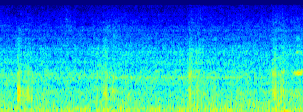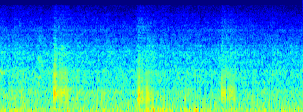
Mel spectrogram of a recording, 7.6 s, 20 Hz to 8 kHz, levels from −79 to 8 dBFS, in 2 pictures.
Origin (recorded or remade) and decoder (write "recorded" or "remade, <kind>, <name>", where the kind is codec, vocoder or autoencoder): remade, vocoder, Vocos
